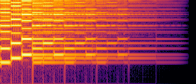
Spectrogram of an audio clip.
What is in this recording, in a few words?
win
